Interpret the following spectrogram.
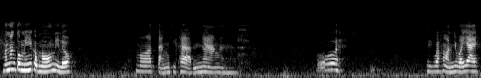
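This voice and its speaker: A woman's voice: fairly high pitch, slow, pauses often, a bit bright, dull audio, slight background noise. A woman with an Isan Thai accent, chatting casually and coaxing her pets in a sing-song voice. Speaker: pet vlogger.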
